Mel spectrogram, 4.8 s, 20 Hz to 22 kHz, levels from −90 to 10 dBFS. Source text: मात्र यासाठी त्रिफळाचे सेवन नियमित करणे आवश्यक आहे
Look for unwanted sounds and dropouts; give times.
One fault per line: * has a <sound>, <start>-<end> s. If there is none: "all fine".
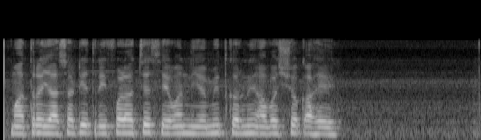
all fine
